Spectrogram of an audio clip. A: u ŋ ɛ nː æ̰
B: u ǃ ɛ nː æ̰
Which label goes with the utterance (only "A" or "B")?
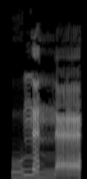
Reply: A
